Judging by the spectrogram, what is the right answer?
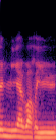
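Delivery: French accent in English. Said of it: "Twang, twang, twang".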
